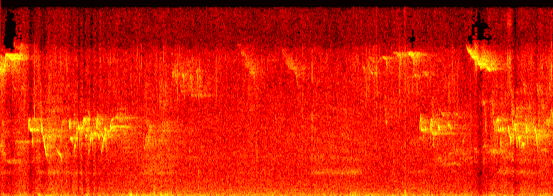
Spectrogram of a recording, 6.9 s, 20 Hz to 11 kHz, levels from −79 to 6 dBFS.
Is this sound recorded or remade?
recorded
